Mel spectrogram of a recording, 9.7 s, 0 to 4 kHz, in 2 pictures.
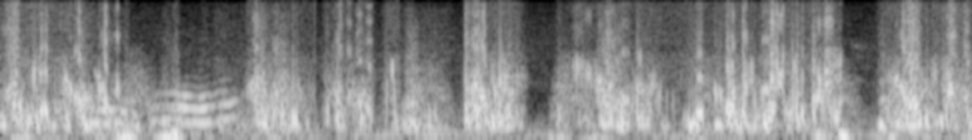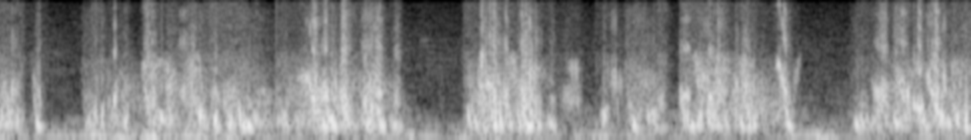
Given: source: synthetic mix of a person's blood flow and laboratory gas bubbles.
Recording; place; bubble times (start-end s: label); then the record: Doppler ultrasound of blood flow; subclavian vein
0.00-0.61 s: bubbles
1.06-1.57 s: bubbles
1.60-2.25 s: bubbles
2.31-2.63 s: bubbles
2.77-4.22 s: bubbles
4.37-5.10 s: bubbles
5.25-5.52 s: bubbles
5.55-6.88 s: bubbles
7.16-7.77 s: bubbles
7.83-8.21 s: bubbles
8.24-8.85 s: bubbles
9.09-9.72 s: bubbles
From the record:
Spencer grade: 4 (maximum detectable bubble signal sounding continuously throughout systole and diastole of every cardiac period, and overriding the amplitude of the normal cardiac signals); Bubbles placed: anywhere in the cardiac cycle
